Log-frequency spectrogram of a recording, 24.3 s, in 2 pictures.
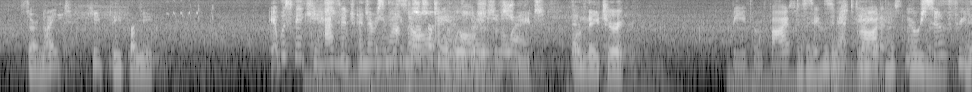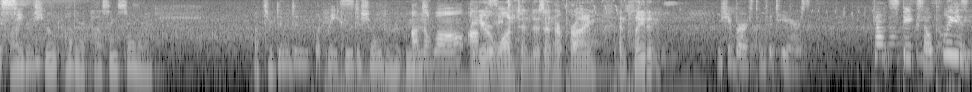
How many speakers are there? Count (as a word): five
